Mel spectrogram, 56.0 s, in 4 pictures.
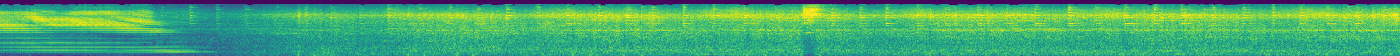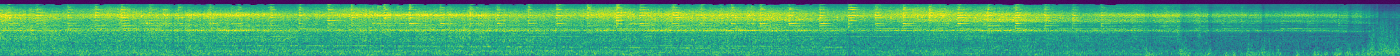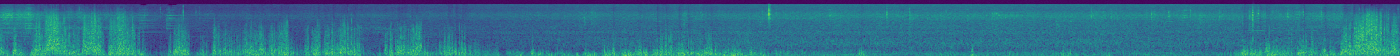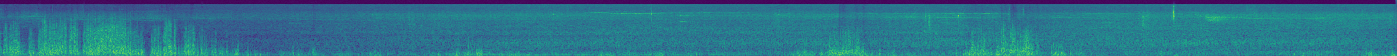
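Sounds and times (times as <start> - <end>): train horn chord: 0.0 - 2.3
train wheels rumbling on rails: 0.0 - 55.9.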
